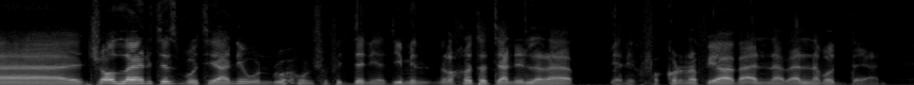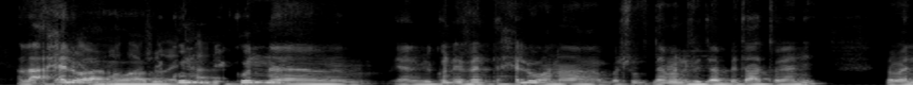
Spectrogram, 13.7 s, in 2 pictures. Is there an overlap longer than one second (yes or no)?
yes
